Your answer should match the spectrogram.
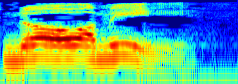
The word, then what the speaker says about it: Naomi: Transliterated, her name simply would be pronounced Noami.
